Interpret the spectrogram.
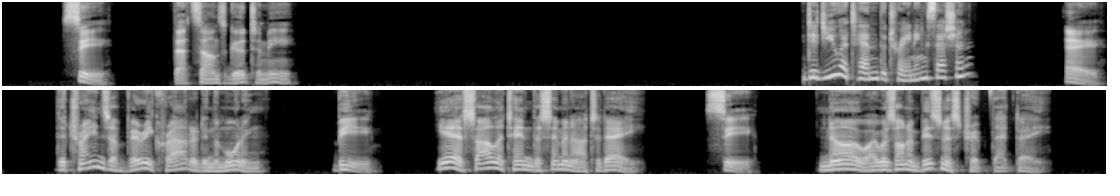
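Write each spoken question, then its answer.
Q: Did you attend the training session?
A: C: No, I was on a business trip that day.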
